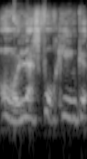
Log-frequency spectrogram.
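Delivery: high, badly done, thick, laid-on Maryland accent. Act out Stavros's alter ego after a Ravens game, in a bad Stavros Maryland accent. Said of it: "I can't do the Maryland accent".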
